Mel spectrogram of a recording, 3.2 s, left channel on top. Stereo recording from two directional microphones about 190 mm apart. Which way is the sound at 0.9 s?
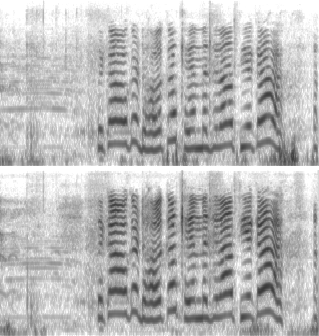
55° left (ahead or behind).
